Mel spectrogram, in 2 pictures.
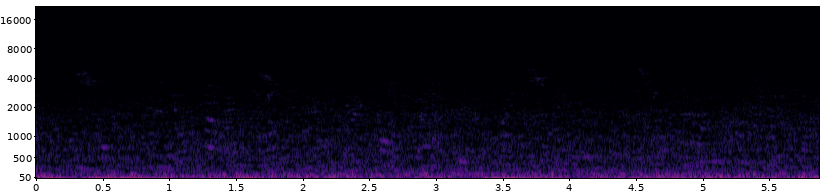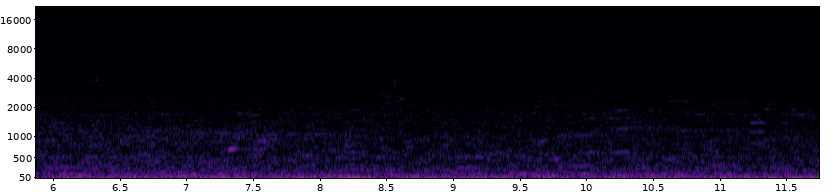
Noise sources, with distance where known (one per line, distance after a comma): person or small group talking, far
